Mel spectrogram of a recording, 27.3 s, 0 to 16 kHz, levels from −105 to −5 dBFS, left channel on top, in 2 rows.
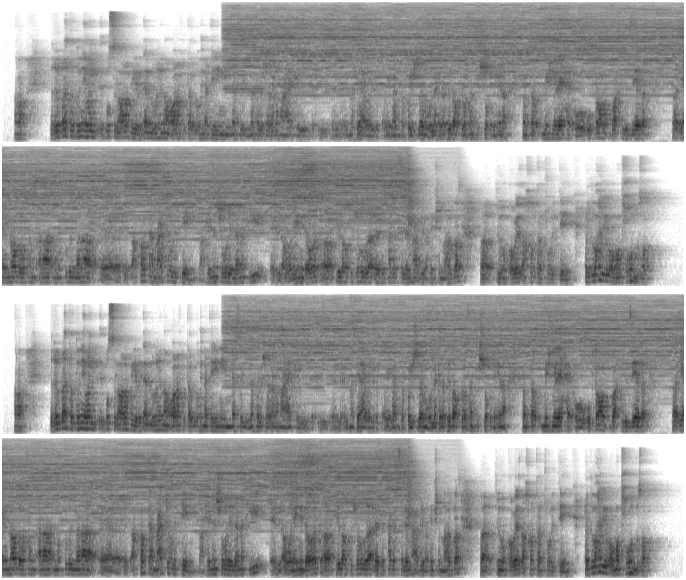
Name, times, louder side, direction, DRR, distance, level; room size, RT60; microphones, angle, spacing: voice 1, 0.2-0.7 1.0-13.1 13.4-26.5, right 3 dB, 50° right, 2 dB, 0.4 m, -32 dB
sound 1, 4.4-21.8 22.7-22.8, equal, 5° right, 0.7 m, -33 dB
3.5 x 2.1 x 3.0 m, 0.65 s
head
